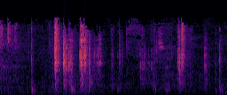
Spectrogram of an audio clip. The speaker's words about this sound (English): The creepy old caretaker takes great pleasure in chaining the front door shut.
